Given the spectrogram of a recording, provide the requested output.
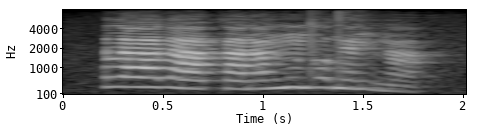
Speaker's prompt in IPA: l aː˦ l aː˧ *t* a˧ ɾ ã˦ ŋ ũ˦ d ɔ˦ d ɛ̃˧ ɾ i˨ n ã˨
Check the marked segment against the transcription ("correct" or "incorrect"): incorrect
